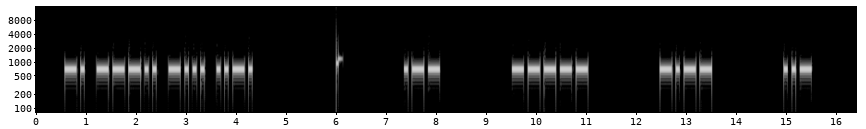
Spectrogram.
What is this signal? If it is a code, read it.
Morse code, heard as a keyed tone, about 15 wpm, spaced as for 8 wpm, 700 Hz. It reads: N8BF W0YU
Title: USA Call Signs - 4 Characters - 6x Character Spacing - 15wpm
